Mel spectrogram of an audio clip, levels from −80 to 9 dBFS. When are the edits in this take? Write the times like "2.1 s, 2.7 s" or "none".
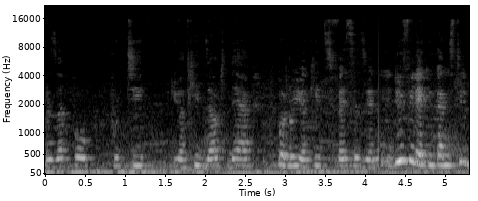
4.2 s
